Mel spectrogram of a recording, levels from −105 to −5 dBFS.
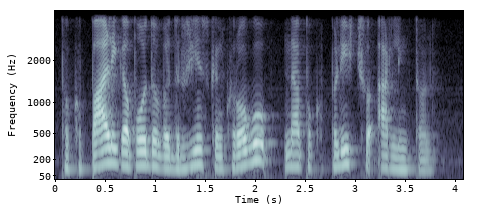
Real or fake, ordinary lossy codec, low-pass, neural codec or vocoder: real; none; 3.6 kHz; none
